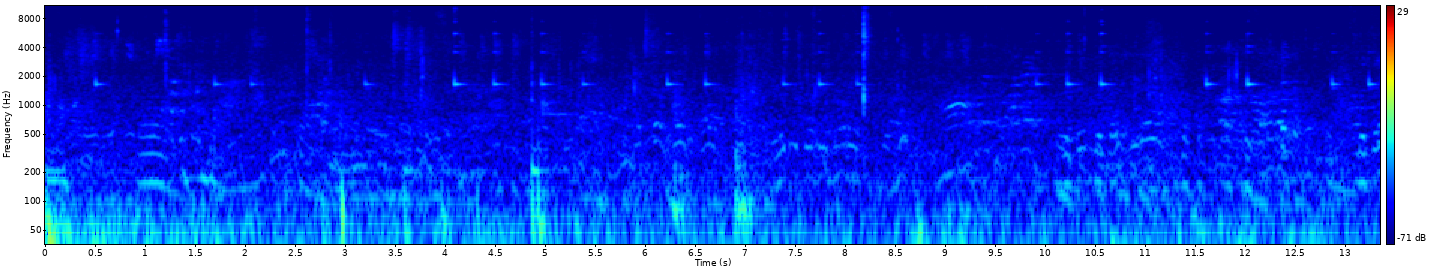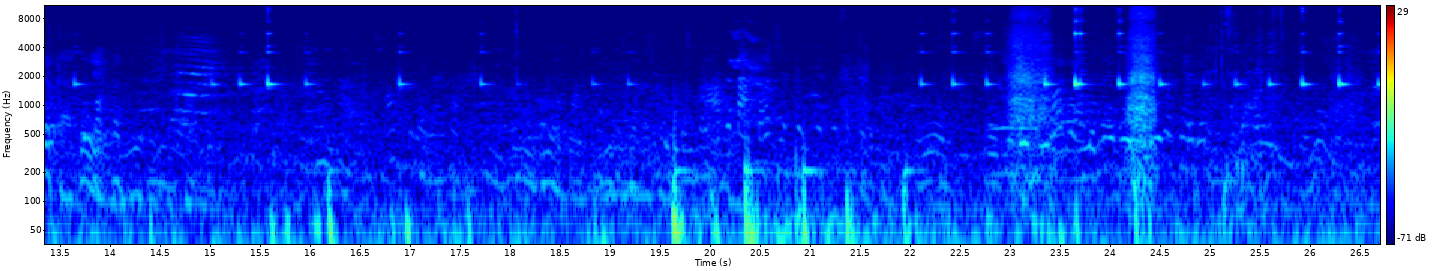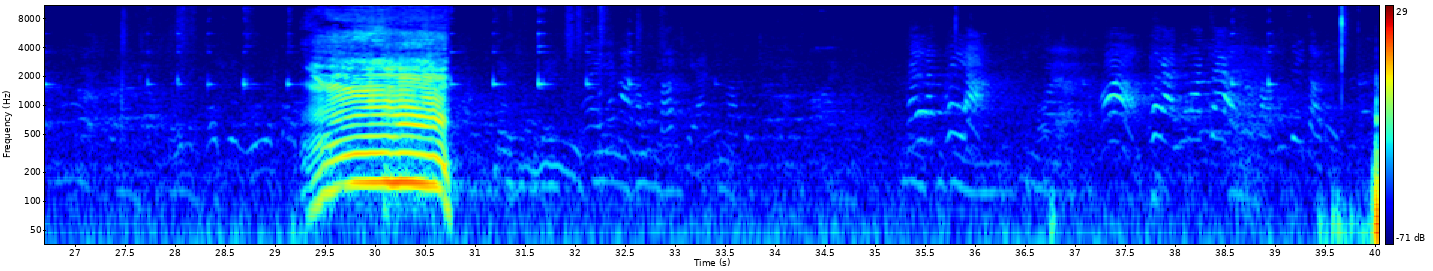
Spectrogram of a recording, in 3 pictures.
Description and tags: cattle brethe
in a mountainous area there is only the old cow
cow, moo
